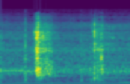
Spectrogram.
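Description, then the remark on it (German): Video game arrow shots fired at a character: a faint click and a brief airy whoosh ending in a soft impact, heard twice about three-quarters of a second apart, moderately quiet with no talking. “Ich schieß mal auf den.”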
